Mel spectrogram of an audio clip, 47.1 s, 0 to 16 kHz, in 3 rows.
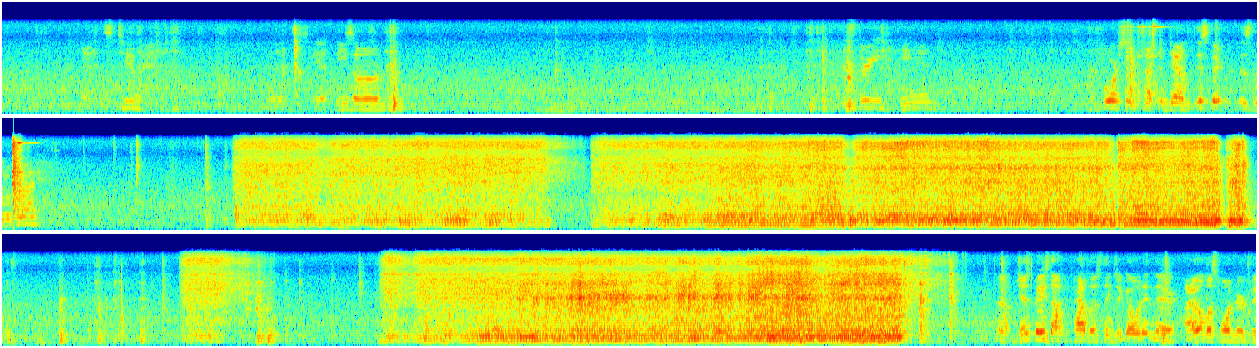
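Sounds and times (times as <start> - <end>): cordless power driver running: 18.6 - 31.3, 33.6 - 34.7, 36.1 - 43.4.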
